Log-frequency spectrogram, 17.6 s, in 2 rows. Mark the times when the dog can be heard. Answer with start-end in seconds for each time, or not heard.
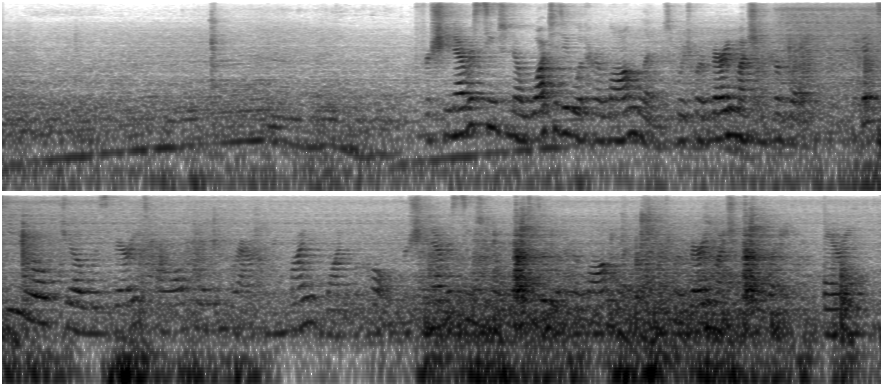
not heard.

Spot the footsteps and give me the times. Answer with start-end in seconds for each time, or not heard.
7.5-11.4, 12.9-17.4.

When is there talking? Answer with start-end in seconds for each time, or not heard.
4.1-17.5.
